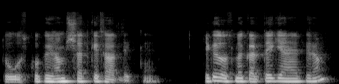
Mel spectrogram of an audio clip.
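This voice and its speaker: In an online lesson on Arabic grammar taught in Urdu, a man speaks haltingly, using lots of filler sounds and often slipping into English terms. His voice is medium-pitched and steady.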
